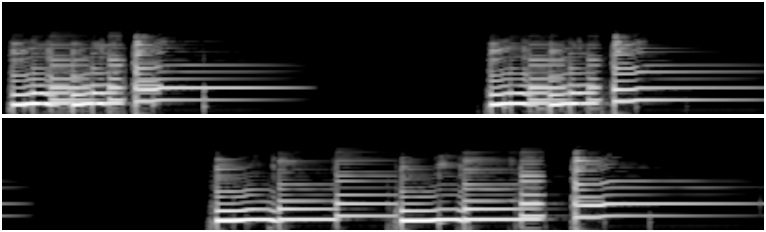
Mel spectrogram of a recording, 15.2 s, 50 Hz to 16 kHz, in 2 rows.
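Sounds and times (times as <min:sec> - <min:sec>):
guitar bending lick: 0:00.1 - 0:03.0, 0:04.9 - 0:07.7, 0:09.8 - 0:15.2.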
